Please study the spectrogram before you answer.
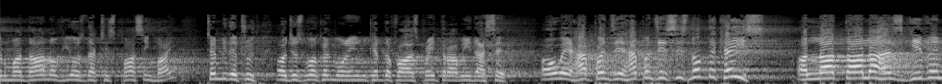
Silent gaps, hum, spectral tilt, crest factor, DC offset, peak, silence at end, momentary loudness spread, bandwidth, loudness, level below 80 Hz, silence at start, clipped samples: none; none; -3 dB/octave; 14 dB; under 0.1%; 0 dBFS; 0 s; 12 LU; 11 kHz; -15 LUFS; -48 dBFS; 0 s; under 0.1%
